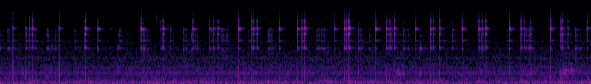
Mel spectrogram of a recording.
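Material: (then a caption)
Glass. Long fingernails tap the body of a clear, empty-looking glass wine bottle with a red foil capsule, held in both hands. A quick, irregular run of bright, high clinks rings and dies away almost instantly, over a faint low hum.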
